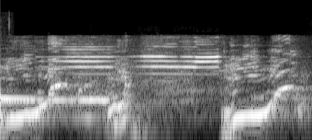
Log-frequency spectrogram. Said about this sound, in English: Rothenberg told Steve Paulson that he's always been fascinated by the way musicians have worked recorded whale songs into their music, but he wanted to try something different.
